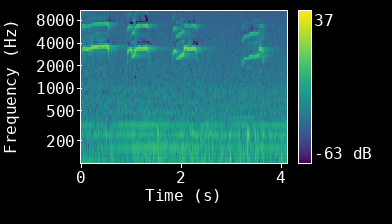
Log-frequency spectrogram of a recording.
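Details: Osprey courtship calling during a male sky dance low over a backyard, with a female calling from a longleaf pine, recorded on an external microphone with wind screen: four clear, high whistled notes, each slightly rising, spaced about a second apart, over faint low hum.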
